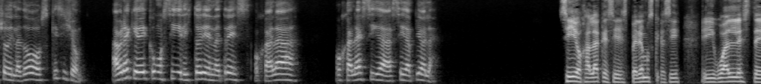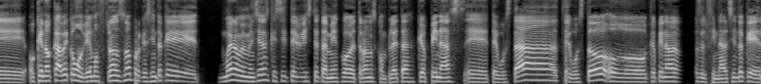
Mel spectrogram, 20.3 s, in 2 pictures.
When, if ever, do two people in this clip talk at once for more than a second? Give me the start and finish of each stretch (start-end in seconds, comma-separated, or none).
none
